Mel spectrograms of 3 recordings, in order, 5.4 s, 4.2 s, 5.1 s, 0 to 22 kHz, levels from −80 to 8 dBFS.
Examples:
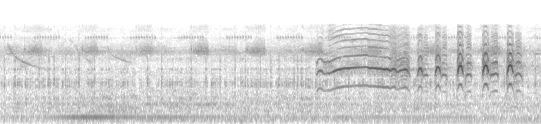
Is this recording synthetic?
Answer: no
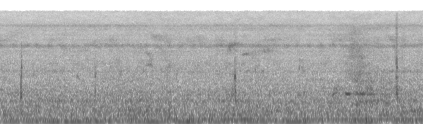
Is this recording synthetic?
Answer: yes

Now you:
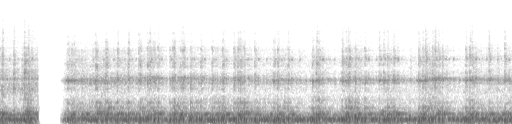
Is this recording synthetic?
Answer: no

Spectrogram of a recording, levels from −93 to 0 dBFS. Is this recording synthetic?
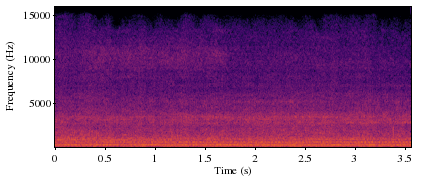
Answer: yes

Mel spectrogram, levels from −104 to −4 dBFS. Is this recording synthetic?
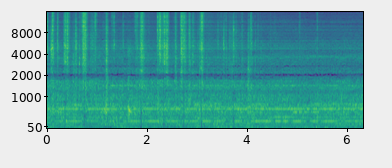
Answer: yes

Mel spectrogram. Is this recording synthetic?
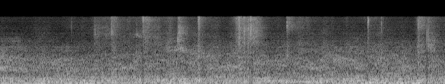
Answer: yes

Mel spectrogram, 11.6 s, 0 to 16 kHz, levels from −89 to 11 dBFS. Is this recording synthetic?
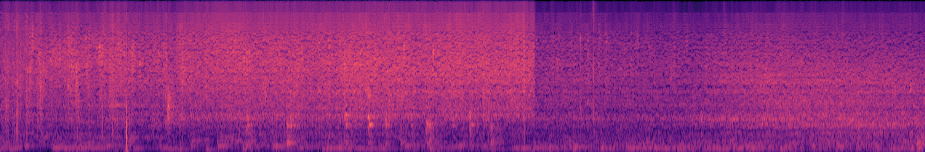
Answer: yes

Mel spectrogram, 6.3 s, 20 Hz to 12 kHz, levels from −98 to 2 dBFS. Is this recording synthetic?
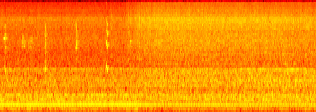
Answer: no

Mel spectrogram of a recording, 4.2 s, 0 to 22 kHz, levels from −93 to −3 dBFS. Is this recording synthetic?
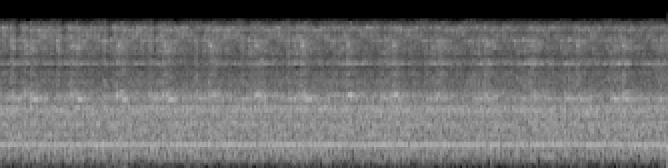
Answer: no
